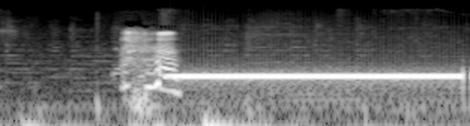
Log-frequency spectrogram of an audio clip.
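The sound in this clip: A steady, unbroken telephone dial tone holds for about two seconds after a short burst of handset clatter, heard while a number is being dialed.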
